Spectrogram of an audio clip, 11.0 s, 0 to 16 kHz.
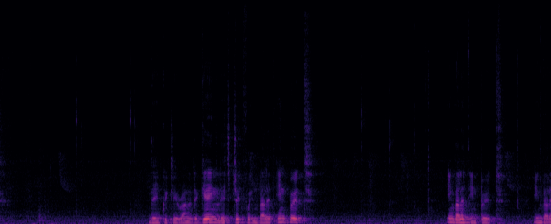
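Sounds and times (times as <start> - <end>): faint computer mouse clicks: 1.5 - 1.8, 2.6 - 2.8.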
